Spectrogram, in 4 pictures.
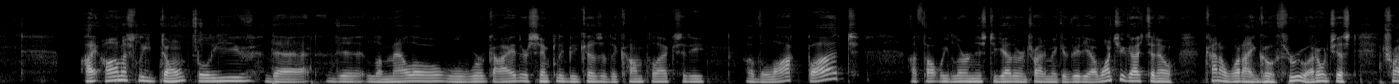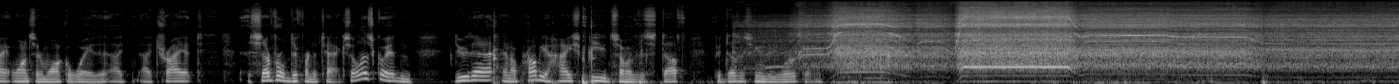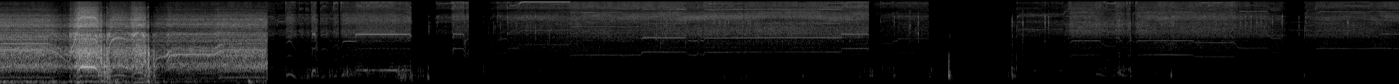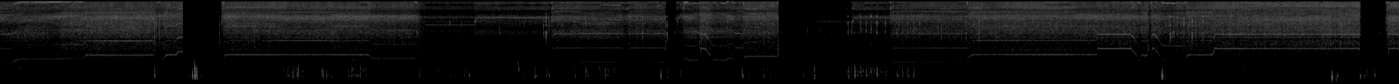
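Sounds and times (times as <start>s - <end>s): tool motor whirring: 21.3s - 30.7s.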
